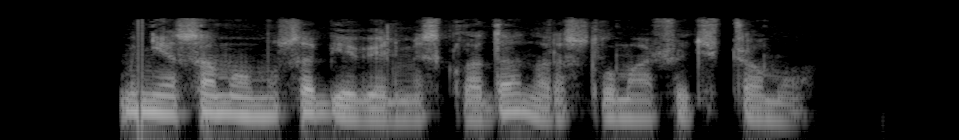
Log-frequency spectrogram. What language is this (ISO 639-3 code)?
bel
